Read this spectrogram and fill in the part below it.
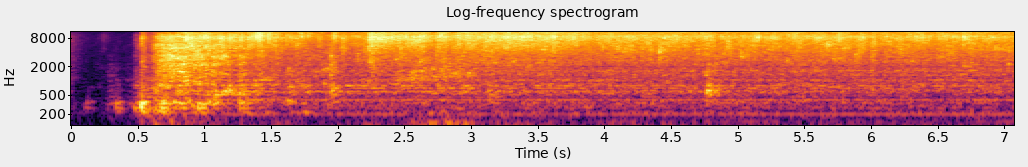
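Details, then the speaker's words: Mira Go electric shower, about 5 years old, after replacing the failed solenoid coil, started on low to purge air, then heat added: steady, even rush of water with no sputtering or air spitting; flowing normally. "You can hear there's no air in that anymore. Okay, it's working. It's working great."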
